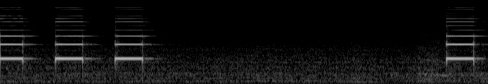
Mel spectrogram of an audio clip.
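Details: Laptop at power-on gives five evenly spaced high beeps with a pause, a five-beep POST code.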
